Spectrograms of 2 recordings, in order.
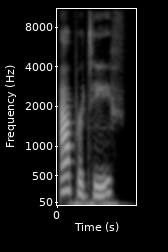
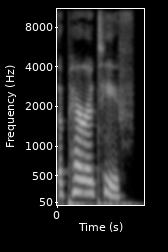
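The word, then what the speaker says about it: aperitif: today for what is an apertif three syllables when the correct word is aatif four syllables another person agreed saying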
